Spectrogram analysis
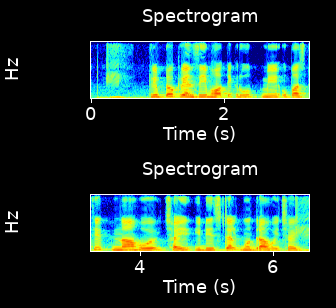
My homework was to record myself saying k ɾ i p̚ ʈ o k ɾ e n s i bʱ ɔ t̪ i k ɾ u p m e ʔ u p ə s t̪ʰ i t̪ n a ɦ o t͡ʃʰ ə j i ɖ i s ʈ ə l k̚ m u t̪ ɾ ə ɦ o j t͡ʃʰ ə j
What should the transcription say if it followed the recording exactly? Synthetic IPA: k ɾ i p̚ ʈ o k ɾ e n s i bʱ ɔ t̪ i k ɾ u p m e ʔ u p ə s t̪ʰ i t̪ n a ɦ o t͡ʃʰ ə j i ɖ i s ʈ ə l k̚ m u d̪ ɾ a ɦ o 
